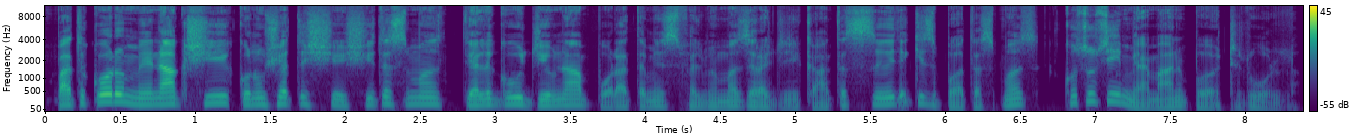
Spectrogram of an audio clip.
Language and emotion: Kashmiri, neutral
